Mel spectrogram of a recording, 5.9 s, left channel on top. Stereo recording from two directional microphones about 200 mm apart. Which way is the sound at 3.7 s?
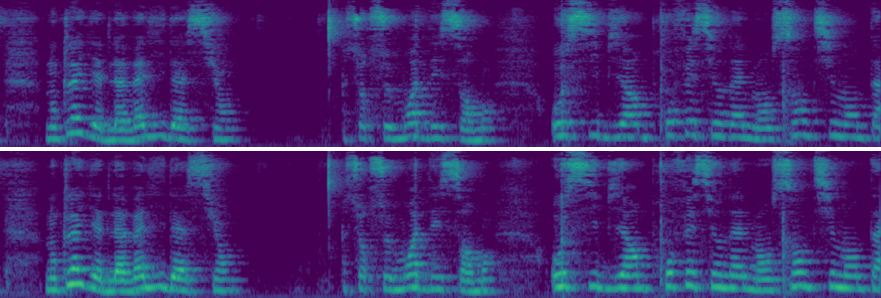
50° right (ahead or behind).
